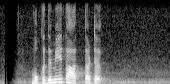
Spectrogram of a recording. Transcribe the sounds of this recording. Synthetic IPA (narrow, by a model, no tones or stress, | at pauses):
mokəd̪əmeːt̪aːt̪ːaʈə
